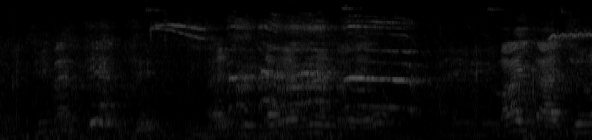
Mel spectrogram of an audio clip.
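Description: A rooster crowing once, about a second and a half long, ending on a held note.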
